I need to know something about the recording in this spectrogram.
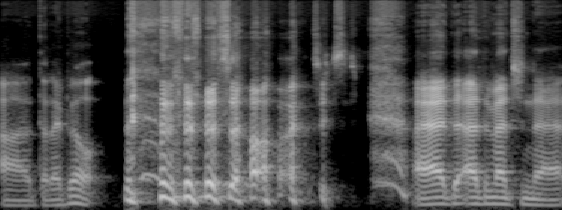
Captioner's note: both laugh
